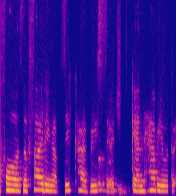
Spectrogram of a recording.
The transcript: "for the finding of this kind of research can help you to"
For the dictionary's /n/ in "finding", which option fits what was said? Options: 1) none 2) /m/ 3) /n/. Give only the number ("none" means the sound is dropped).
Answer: 1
